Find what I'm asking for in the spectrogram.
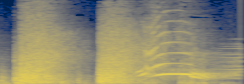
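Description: Two loud gunshots about half a second apart, fired in a dark room, each a sharp blast with a long rumbling tail. A woman is hit, and her high, wavering scream rises over the second one before everything fades.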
